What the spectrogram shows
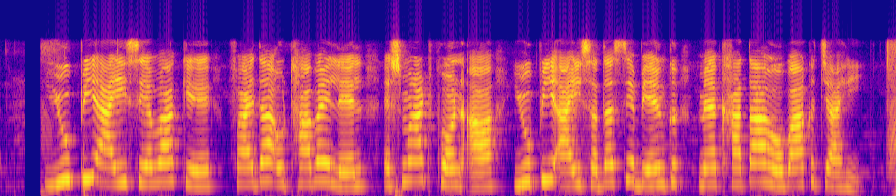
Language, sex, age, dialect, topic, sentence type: Maithili, female, 18-24, Eastern / Thethi, banking, statement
